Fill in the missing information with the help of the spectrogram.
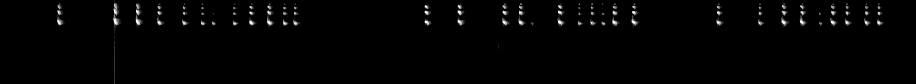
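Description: Short, high-pitched squeaks or chirps. They come singly, then in quick runs of about a dozen at a time, with pauses of about two seconds and dead silence between the runs.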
